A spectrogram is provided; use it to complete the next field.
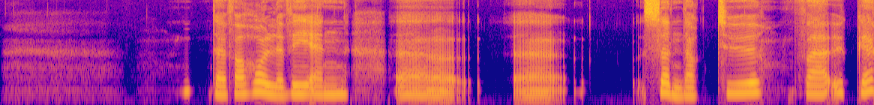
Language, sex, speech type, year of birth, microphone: Norwegian, female, spontaneous, 1973, Sennheiser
